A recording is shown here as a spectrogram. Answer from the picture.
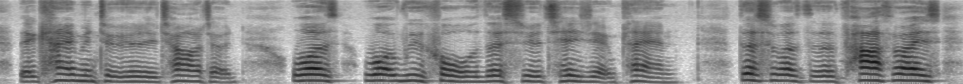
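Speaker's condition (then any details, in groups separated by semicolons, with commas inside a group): Motor neuron disease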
